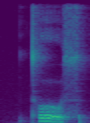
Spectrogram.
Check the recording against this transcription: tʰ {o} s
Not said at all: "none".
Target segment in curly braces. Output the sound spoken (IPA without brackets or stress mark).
o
